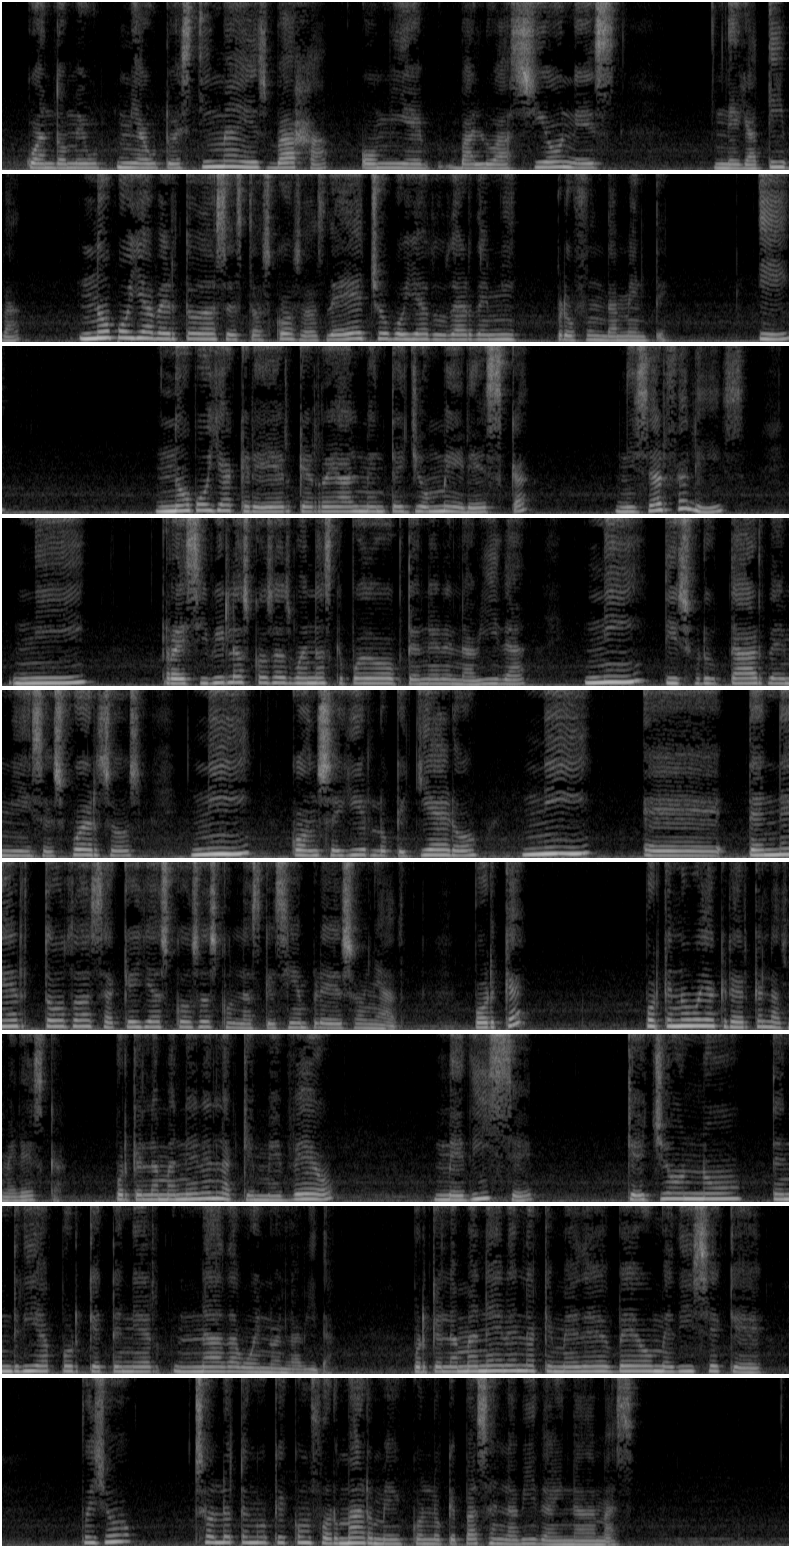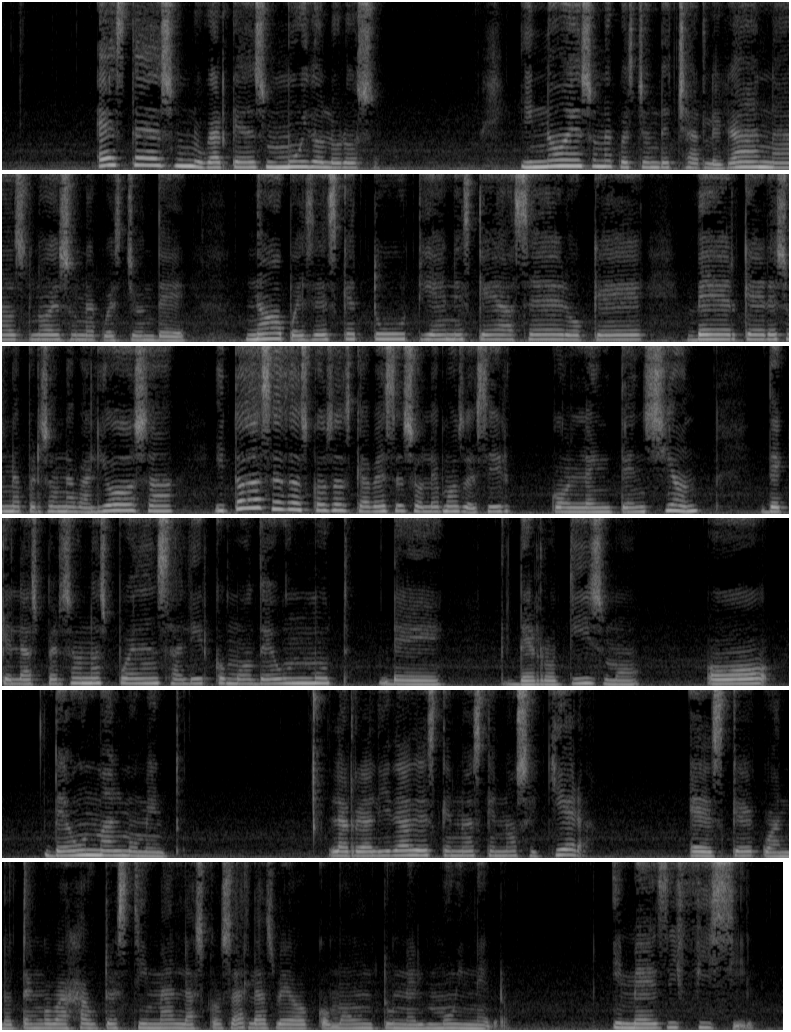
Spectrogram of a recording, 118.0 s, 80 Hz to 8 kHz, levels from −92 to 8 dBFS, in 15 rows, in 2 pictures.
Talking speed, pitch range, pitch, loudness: 115 wpm, 200-245 Hz, 225 Hz, -35 LUFS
